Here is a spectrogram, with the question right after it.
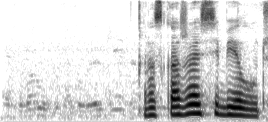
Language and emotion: Russian, neutral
